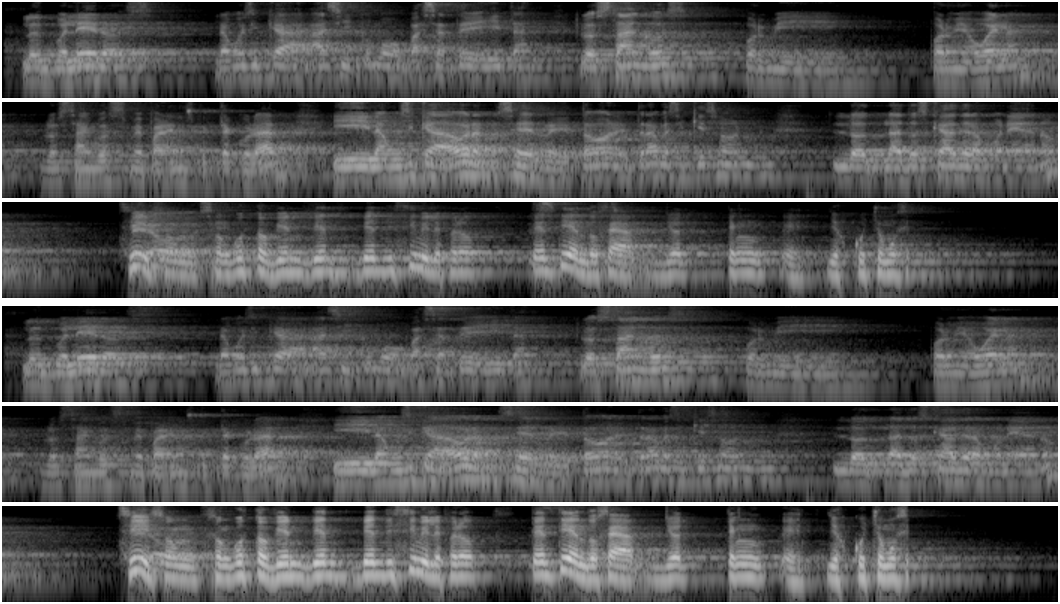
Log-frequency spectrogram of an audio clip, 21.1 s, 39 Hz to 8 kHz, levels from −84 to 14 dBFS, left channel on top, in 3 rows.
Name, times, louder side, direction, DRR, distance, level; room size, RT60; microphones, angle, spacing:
voice 1, 0.1-1.0 1.4-3.6 3.8-4.6 4.9-5.6 6.2-6.9 7.3-14.1 14.9-15.6 17.6-17.8 18.2-18.4, left 1 dB, 55° left, 5 dB, 1.2 m, -31 dB
voice 2, 14.9-17.3 17.6-20.1, right 6 dB, 80° right, 18 dB, 0.3 m, -22 dB
19.0 x 6.4 x 8.4 m, 2.1 s
head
